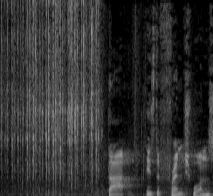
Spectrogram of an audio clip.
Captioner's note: shaker rattles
